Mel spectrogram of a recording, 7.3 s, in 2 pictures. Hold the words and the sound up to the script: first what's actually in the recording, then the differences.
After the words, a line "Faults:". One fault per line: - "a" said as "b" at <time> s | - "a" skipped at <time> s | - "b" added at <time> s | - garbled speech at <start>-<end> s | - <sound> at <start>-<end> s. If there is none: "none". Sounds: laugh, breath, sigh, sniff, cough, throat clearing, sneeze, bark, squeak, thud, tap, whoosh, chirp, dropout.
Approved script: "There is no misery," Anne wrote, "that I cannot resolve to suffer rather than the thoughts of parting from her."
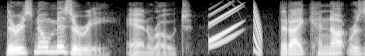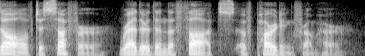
"There is no misery," Anne wrote, "that I cannot resolve to suffer rather than the thoughts of parting from her."
Faults:
- chirp at 2.1-2.6 s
